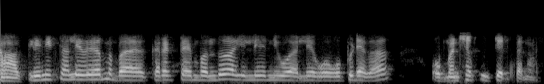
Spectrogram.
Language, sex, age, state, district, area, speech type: Kannada, female, 60+, Karnataka, Gulbarga, urban, conversation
